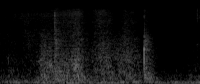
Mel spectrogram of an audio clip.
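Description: Soft rustling of clothing and a knitted wool sweater as a person moves and turns, with a light click about one and a half seconds in.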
